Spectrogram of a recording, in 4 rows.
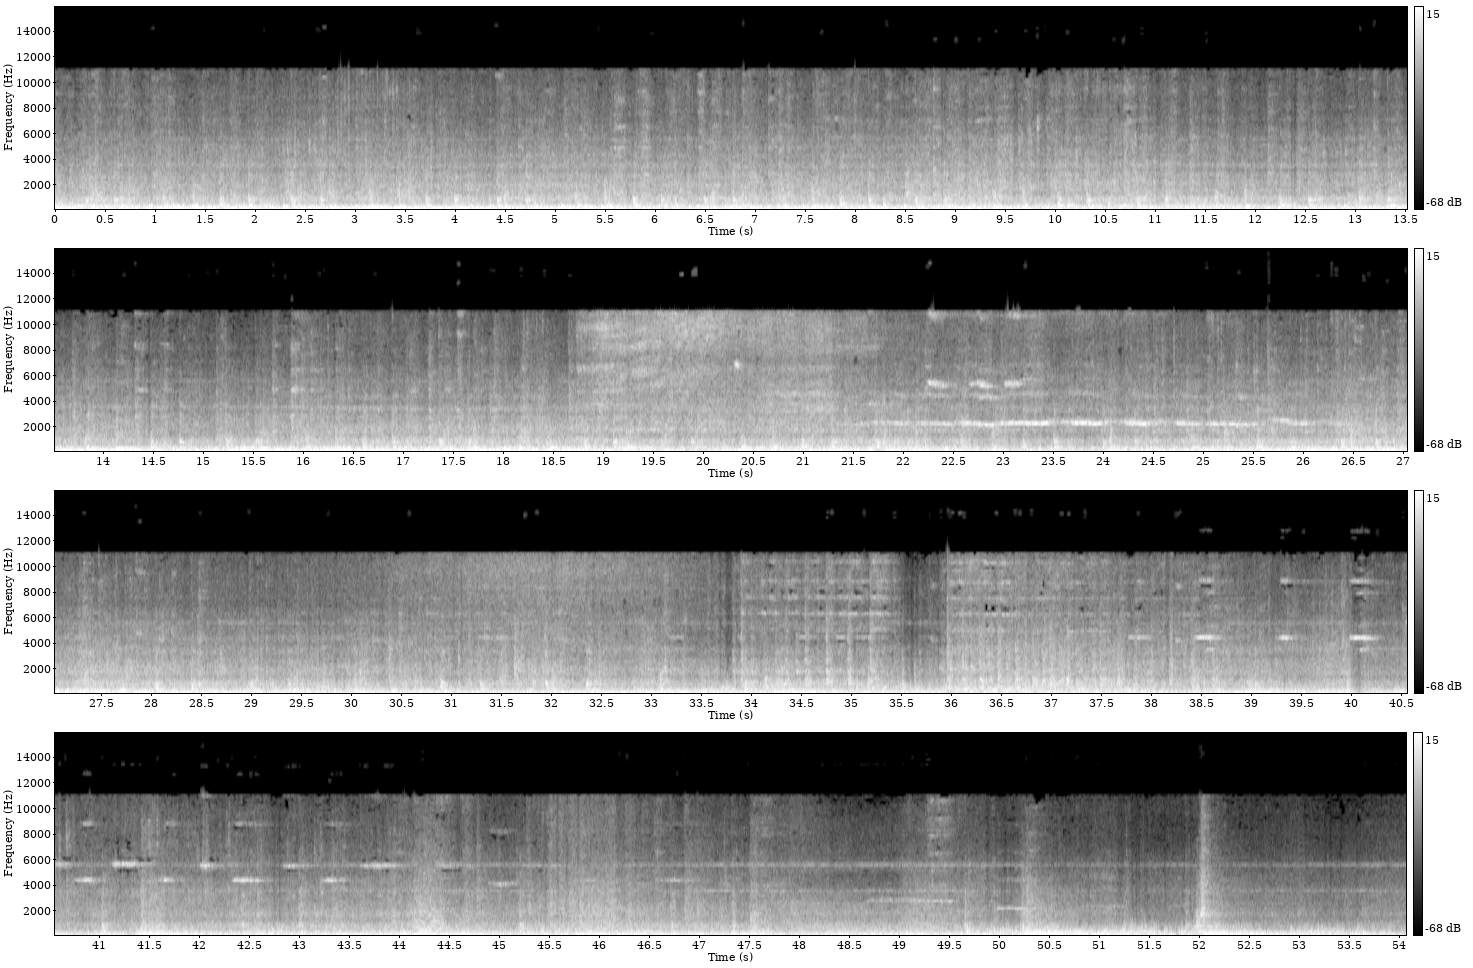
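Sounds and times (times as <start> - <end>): wheel squealing against rail: 18.7 - 26.7, 29.8 - 54.0.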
